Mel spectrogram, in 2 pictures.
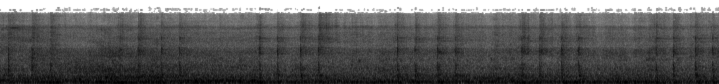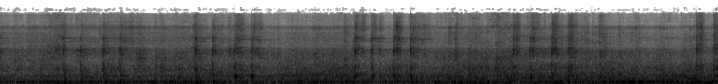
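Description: Freight train cars rolling past close by: a steady rumble of steel wheels on rail, with many clicks as the wheels cross rail joints.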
